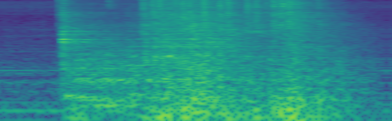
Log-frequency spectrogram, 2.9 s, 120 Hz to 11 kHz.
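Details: 1968 Firebird, sitting about 42 years, first start attempts with fuel poured into the carb bowl: fires with a sudden roar, runs unsteadily about two seconds, then dies; owner suspects ignition, cause unconfirmed.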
